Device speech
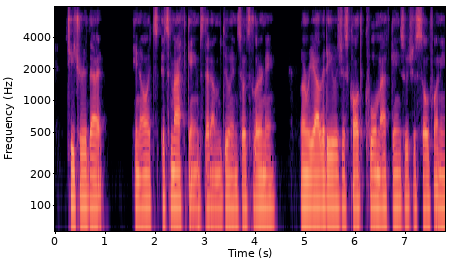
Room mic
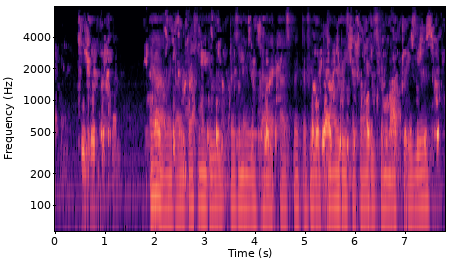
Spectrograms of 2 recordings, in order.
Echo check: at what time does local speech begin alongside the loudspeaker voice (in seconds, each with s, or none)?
1.9 s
